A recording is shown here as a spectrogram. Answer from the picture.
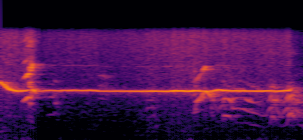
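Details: A pet Schipperke singing, holding a long, steady, high howled note with short yelping breaks near the start and near the end.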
